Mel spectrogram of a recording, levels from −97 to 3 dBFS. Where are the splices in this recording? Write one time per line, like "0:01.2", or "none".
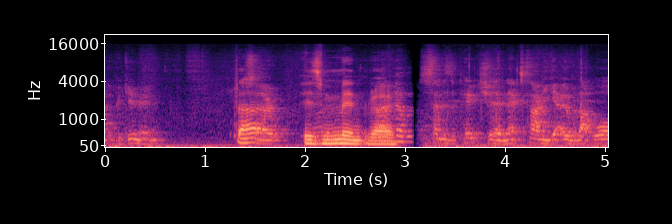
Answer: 0:03.1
